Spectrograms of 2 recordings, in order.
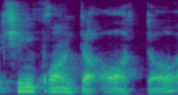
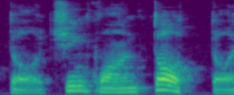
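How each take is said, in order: First: The final vowel of cinquanta is kept. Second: The final vowel of cinquanta is dropped. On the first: The speaker calls it wrong. "I would not say cinquantaotto" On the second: The speaker calls it right. "the sound is kind of mashed together there"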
